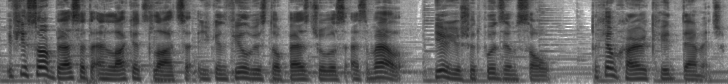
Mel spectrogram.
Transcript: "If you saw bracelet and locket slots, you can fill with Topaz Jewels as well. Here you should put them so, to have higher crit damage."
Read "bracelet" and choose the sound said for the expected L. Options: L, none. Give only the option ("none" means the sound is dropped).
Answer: none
